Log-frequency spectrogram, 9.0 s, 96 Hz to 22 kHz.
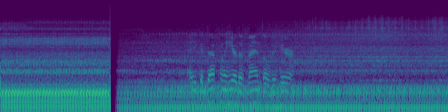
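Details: Turbo-swapped Honda Civic (R18 turbo kit) at steady, even idle with soft rhythmic puffing about three times a second from the open crankcase vent, kept as a breather. The engine sounds settled. Normal idle.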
